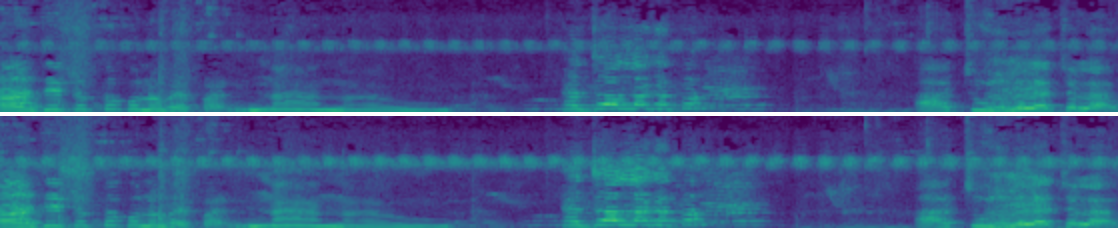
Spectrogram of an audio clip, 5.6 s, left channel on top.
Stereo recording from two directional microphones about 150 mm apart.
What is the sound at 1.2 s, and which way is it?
Speech, 30° left (ahead or behind).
